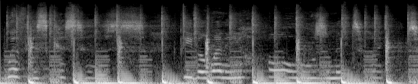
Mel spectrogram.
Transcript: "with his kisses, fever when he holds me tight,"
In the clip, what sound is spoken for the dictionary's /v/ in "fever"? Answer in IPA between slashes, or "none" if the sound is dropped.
/p/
